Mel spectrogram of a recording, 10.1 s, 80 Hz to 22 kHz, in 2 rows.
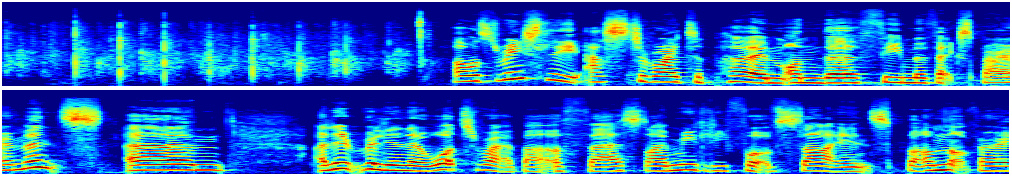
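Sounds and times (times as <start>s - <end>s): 
small crowd applauding with scattered handclaps: 0.0s - 2.1s
speech: 2.3s - 10.0s.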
